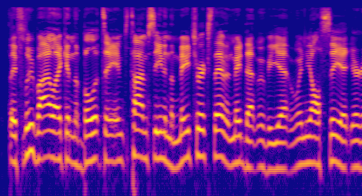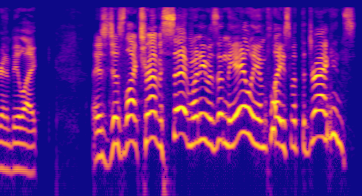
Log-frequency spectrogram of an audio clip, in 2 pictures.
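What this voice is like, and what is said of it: Put-on Southern twang accent. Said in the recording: “I'm giving them southern accents ... The twang.”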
